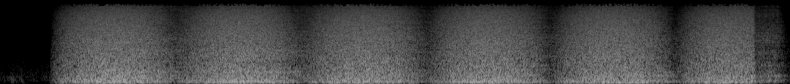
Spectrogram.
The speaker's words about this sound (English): we played the deep sleep stimulating sound that was shown to make them have deeper sleep.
